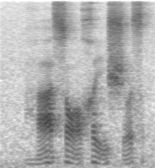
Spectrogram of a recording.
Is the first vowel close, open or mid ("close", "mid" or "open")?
open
